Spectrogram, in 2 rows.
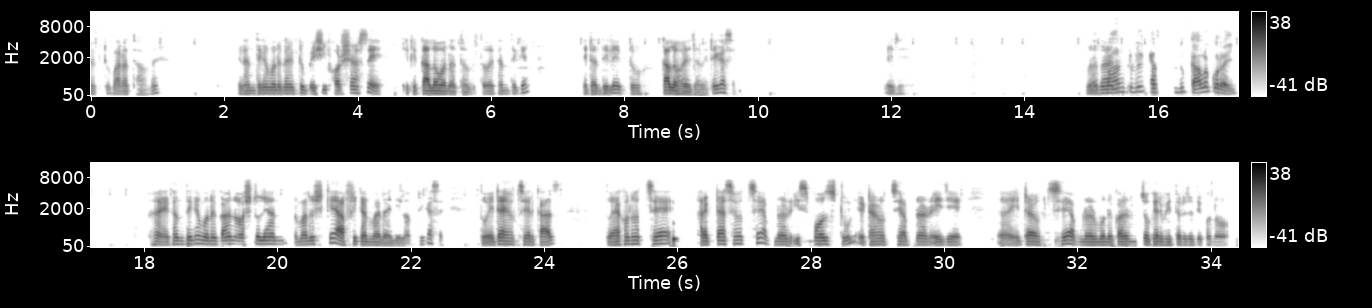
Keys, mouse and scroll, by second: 28.5 alt+scroll up 1, 28.9-29.4 alt+scroll down 1, 29.4-29.9 alt+scroll up 3.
